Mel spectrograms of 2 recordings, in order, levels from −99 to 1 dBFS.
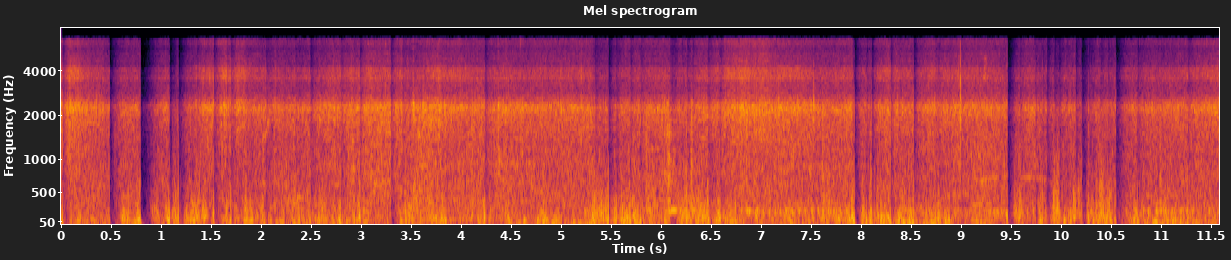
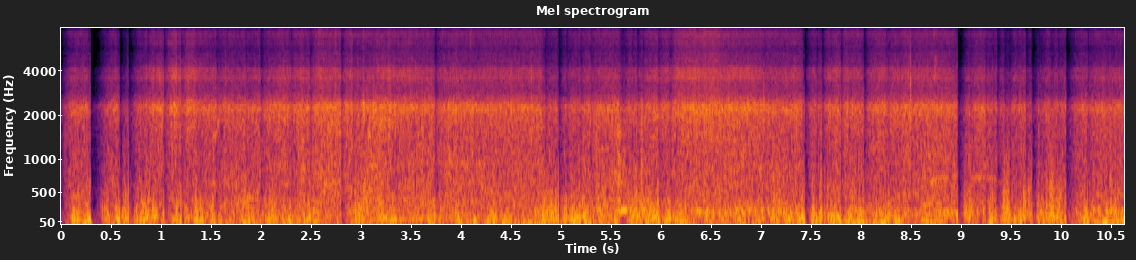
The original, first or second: first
